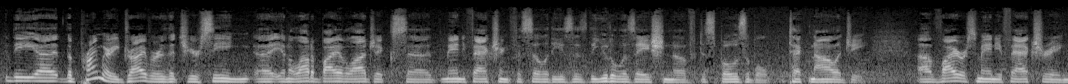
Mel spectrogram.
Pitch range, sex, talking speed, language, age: 115-135 Hz, male, 145 wpm, English, 40-59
